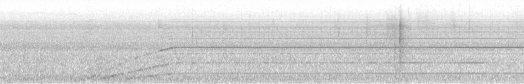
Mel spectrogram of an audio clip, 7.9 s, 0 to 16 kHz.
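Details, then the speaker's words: Astro-Physics Mach2 equatorial mount after right ascension belt adjustment, slewing at 1800 go-to rate: motor whine climbs smoothly then holds steady pitch with no vibration, shudder or rattle; earlier vibration possibly a fluke. "you know no vibration no sound quite interesting so may have just been a fluke the other day full moon who knows"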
